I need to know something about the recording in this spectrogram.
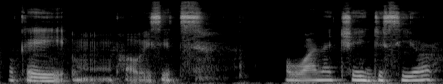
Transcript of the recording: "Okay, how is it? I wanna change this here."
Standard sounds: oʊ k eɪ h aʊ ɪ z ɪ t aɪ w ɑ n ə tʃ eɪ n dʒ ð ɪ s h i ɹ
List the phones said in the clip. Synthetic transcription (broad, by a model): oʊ k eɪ h aʊ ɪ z ɪ t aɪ w ɑ n ə ʃ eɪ dʒ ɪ s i ɹ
